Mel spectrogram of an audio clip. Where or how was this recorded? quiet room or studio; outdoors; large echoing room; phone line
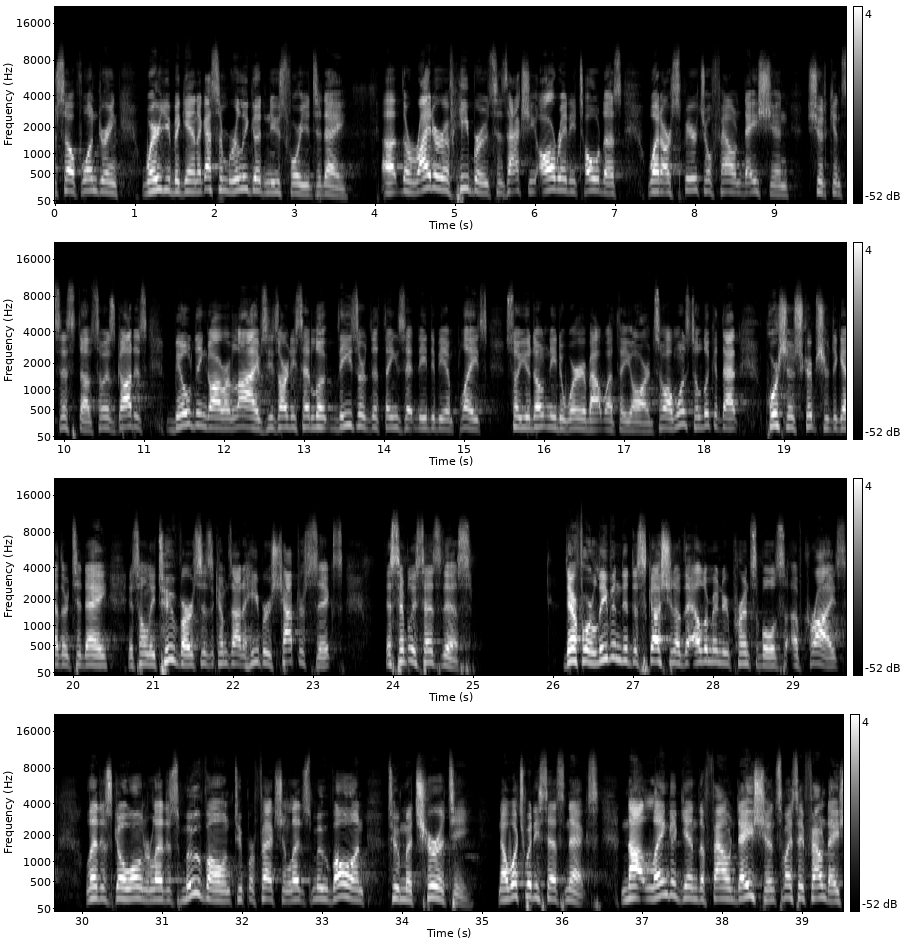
large echoing room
